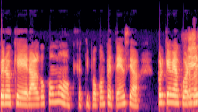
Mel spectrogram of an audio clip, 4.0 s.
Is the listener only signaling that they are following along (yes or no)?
no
